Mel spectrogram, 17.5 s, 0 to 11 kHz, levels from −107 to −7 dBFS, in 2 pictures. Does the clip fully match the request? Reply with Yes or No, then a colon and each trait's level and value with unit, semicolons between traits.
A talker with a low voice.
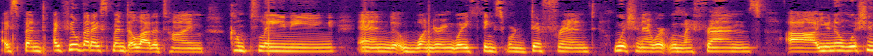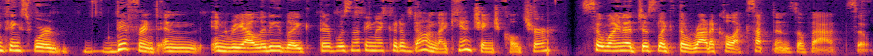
No: high, 195 Hz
